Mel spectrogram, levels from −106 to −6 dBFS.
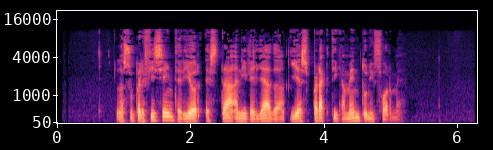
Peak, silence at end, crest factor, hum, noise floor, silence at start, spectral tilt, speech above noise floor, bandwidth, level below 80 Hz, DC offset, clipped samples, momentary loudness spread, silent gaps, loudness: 0 dBFS; 1.15 s; 22 dB; none; -69 dBFS; 0.9 s; -5 dB/octave; 48 dB; 11.5 kHz; -48 dBFS; under 0.1%; under 0.1%; 7 LU; none; -22 LUFS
